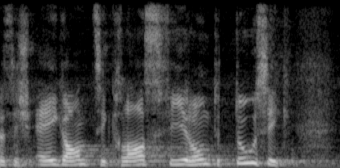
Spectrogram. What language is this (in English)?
Swiss German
